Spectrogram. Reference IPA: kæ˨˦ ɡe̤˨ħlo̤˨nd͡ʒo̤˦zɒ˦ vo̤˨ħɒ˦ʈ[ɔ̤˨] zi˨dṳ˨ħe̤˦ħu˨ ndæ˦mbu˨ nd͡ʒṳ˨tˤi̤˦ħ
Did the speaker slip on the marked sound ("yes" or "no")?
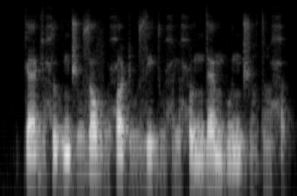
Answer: yes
